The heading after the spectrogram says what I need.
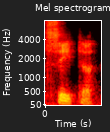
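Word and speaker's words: citta: So he goes on to say, Sita, that's probably actually pronounced Chitta, but I'm pronouncing it Sita, which is C-I-T-T-A, comes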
